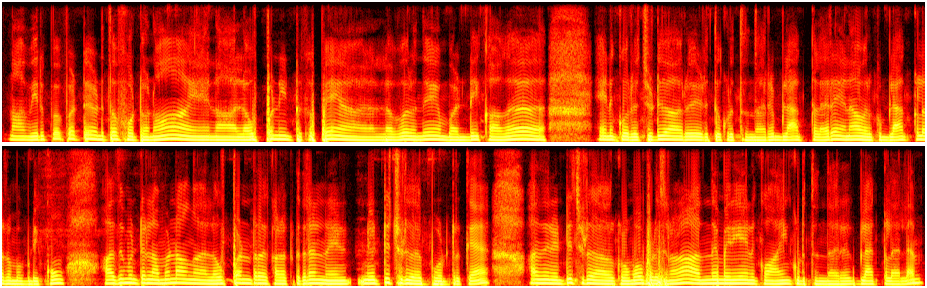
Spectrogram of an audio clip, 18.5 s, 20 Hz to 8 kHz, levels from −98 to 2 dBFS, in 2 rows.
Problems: background sounds at intervals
